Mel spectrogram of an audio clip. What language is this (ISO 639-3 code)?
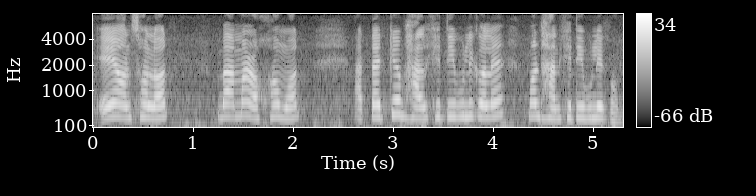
asm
